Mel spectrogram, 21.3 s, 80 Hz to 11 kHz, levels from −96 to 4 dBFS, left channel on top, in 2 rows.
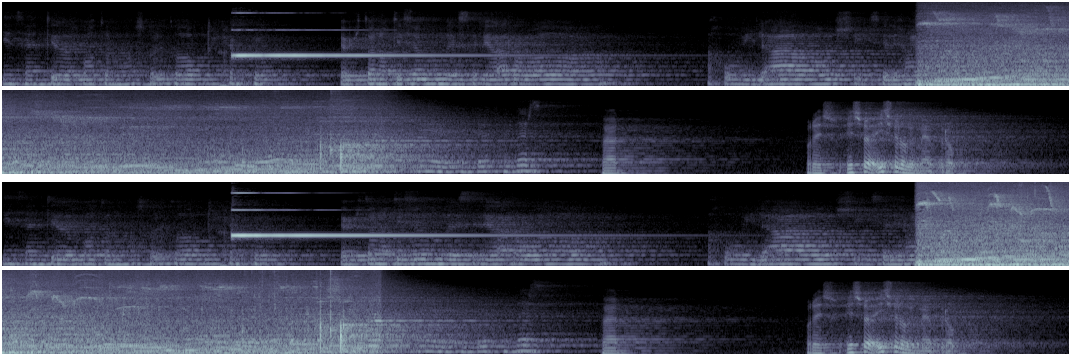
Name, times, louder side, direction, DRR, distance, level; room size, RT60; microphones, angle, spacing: voice 1, 0.0-1.9 2.3-2.7 3.4-6.0 7.1-12.2 12.8-16.0, left 1 dB, 30° left, 0 dB, 1.1 m, -43 dB
sound 1, 2.3-4.7, right 4 dB, 55° right, 1.0 m, -30 dB
sound 2, 9.1-14.5, right 3 dB, 85° right, 0.7 m, -30 dB
voice 2, 18.7-20.2, left 1 dB, 5° left, 4 dB, 0.5 m, -37 dB
19.0 x 8.1 x 2.9 m, 2.9 s
head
